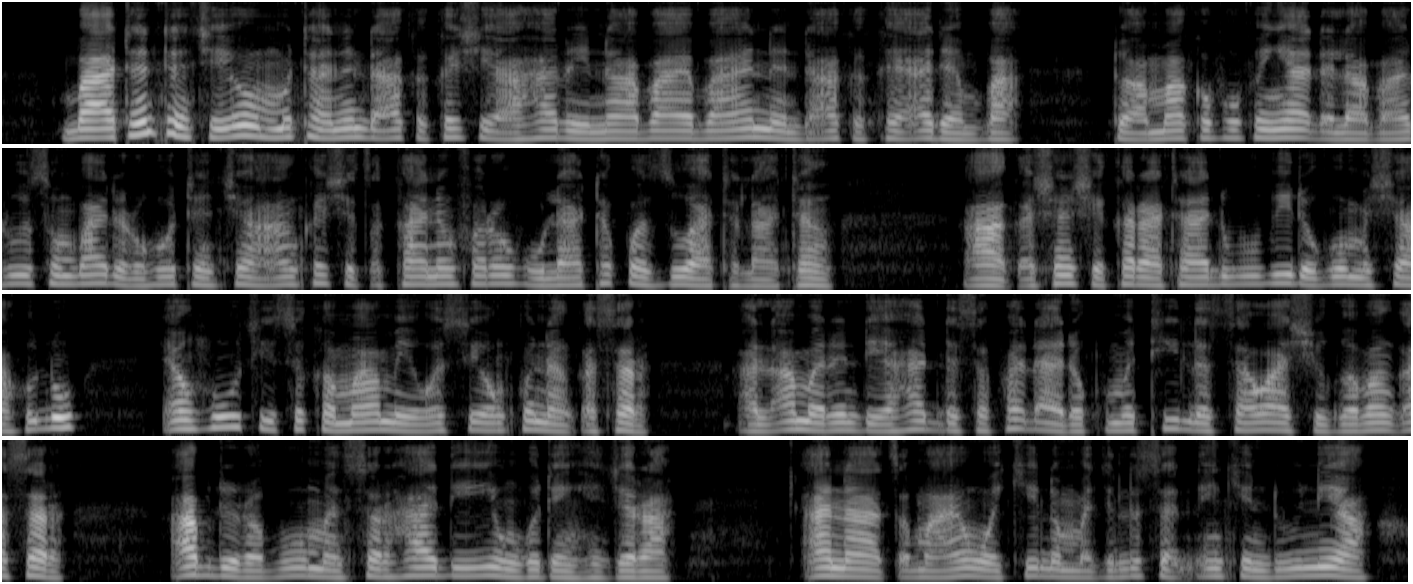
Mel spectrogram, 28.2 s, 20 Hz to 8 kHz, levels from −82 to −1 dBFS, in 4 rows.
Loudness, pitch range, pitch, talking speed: -32 LUFS, 145-170 Hz, 160 Hz, 145 wpm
